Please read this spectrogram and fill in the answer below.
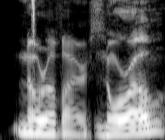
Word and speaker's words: Norovirus: Norovirus.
